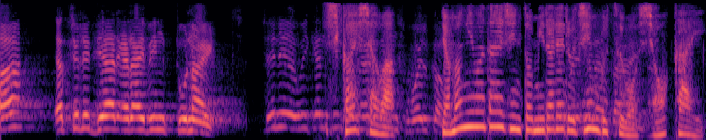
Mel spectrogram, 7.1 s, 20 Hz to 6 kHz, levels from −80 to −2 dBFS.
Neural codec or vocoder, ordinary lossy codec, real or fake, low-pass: none; AAC, 24 kbps; real; 5.4 kHz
